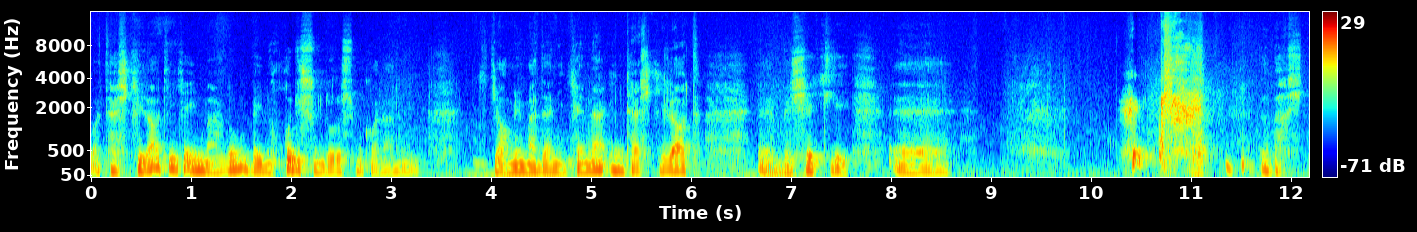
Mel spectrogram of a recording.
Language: Persian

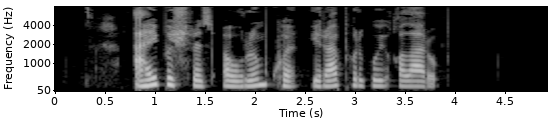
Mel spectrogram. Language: Abkhazian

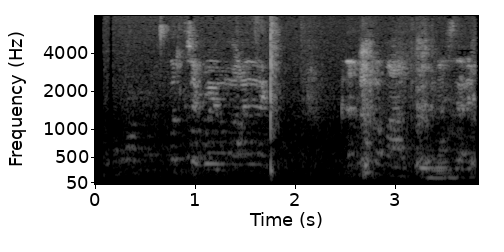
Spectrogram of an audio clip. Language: Czech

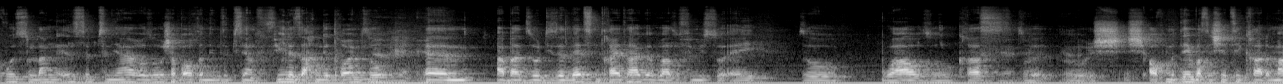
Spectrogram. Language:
German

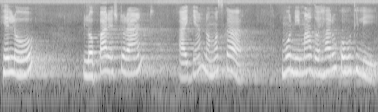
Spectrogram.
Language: Odia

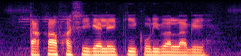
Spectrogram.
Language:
Bangla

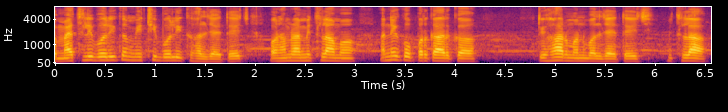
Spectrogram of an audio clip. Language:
Maithili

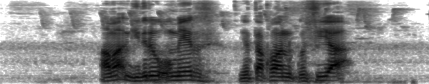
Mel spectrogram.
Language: Santali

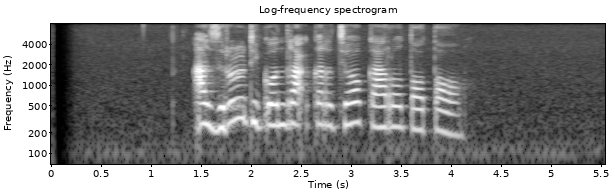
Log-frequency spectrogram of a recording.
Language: Javanese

